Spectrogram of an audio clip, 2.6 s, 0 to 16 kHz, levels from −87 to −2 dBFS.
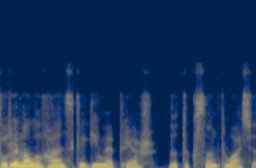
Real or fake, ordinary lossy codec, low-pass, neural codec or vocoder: fake; Opus, 24 kbps; 7.2 kHz; codec, 16 kHz, 1 kbps, FunCodec, trained on Chinese and English, 50 frames a second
